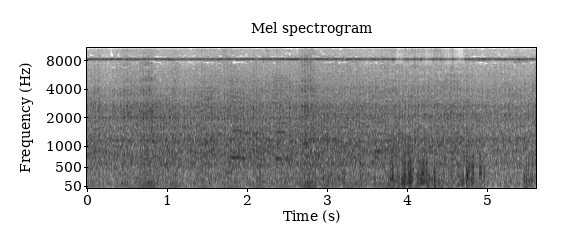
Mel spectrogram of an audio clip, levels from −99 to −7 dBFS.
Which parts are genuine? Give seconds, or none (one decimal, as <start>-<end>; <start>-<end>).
0.0-3.8; 4.8-5.6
